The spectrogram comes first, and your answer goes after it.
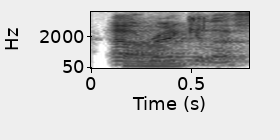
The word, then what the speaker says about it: Regulus: So I guess would it be Regulus? Is that how you say it? Regulus.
